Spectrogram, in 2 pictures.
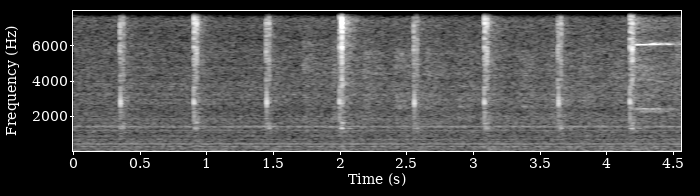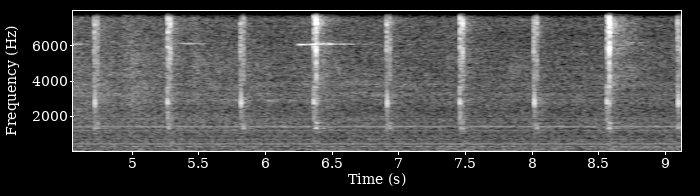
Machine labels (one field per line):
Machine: valve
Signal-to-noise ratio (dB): -6 dB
